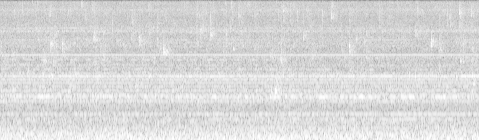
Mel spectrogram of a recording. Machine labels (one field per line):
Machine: pump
